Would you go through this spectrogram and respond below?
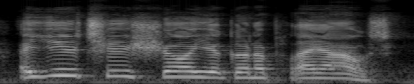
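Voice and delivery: put-on high, loud child's questioning; insistent doubt. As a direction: press them for an answer, loud and high. Child presses doubtful friends.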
